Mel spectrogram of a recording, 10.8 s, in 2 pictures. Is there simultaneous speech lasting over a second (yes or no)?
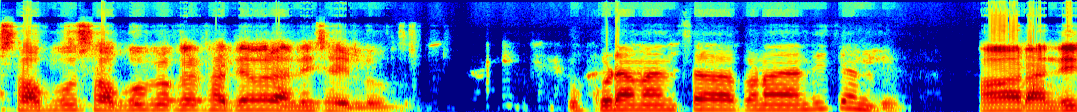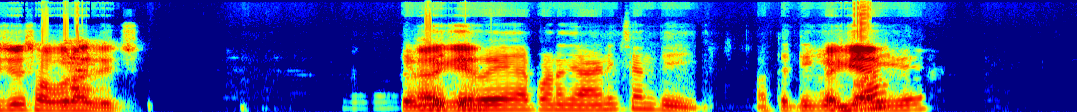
no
